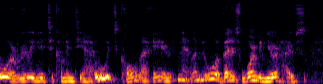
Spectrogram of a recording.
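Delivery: put-on insistent, pushy old woman voice. Retelling a film scene where an old woman asks to come in: imitating a pushy old woman. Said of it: "really pushy, and she's like".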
